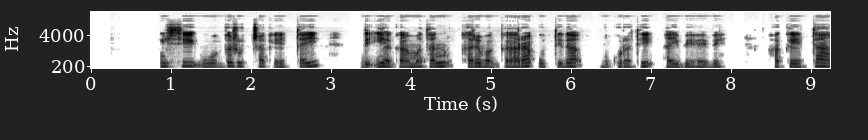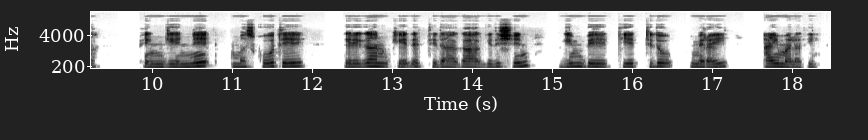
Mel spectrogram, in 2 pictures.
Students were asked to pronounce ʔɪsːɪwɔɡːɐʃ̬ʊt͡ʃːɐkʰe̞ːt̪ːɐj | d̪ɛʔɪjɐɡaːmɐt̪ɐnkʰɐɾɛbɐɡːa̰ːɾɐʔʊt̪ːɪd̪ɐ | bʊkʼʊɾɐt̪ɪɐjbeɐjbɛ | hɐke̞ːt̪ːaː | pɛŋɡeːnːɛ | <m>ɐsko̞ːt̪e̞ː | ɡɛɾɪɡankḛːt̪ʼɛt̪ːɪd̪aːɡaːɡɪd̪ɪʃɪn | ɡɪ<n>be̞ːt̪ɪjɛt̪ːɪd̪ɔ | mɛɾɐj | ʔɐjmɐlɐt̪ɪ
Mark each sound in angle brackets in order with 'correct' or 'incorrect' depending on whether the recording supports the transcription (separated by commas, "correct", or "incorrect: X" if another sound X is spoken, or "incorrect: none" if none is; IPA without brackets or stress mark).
correct, incorrect: m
